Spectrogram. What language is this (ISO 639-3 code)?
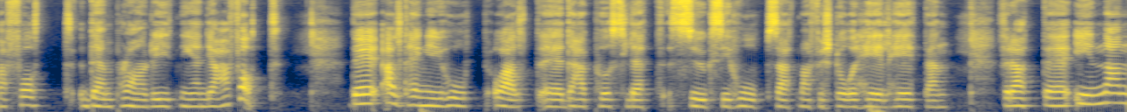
swe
